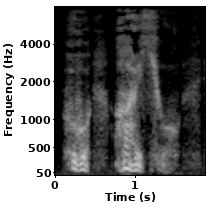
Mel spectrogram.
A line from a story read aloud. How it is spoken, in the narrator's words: asked again, gasping for the words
